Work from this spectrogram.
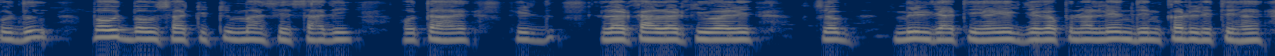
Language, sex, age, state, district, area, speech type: Hindi, male, 60+, Uttar Pradesh, Ghazipur, rural, spontaneous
